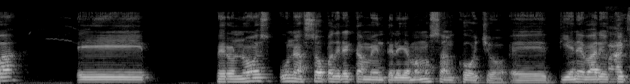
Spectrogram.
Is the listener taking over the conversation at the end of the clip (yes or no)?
no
